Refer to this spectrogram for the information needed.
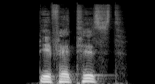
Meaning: defeatist
- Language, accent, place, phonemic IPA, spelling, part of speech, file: German, Germany, Berlin, /defɛˈtɪst/, Defätist, noun, De-Defätist.ogg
